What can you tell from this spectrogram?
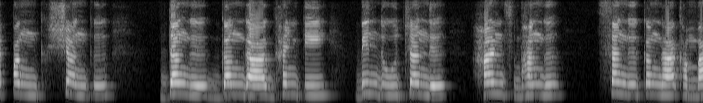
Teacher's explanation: न की ध्वनि आएगी और नाक से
